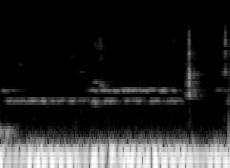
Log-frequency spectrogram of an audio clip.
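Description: A pause between speech with a steady low hum and two faint held tones, broken by a single sharp click shortly before the end.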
